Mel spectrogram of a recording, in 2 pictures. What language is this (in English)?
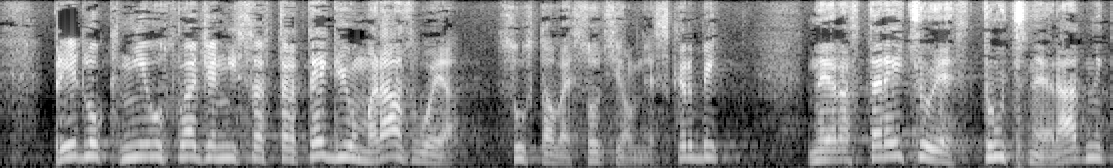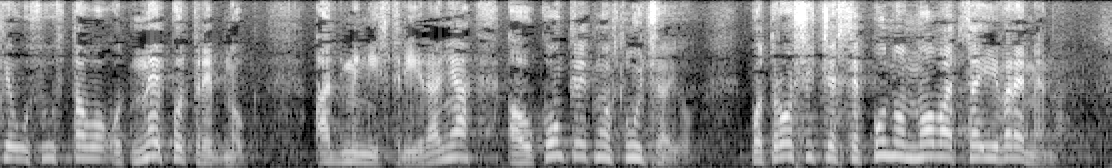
Croatian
